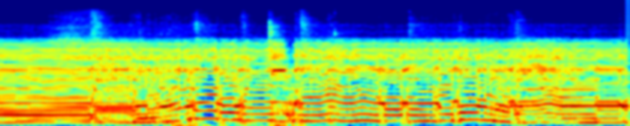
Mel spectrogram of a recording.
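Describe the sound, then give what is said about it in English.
A heavily distorted electric guitar, plugged into a Helix modeler and playing its main tone, plays a short, loud riff with sustained, bending notes and thick overtones, heard alone with no talking. “is plugged into my Helix. Let's hear that main tone there.”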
